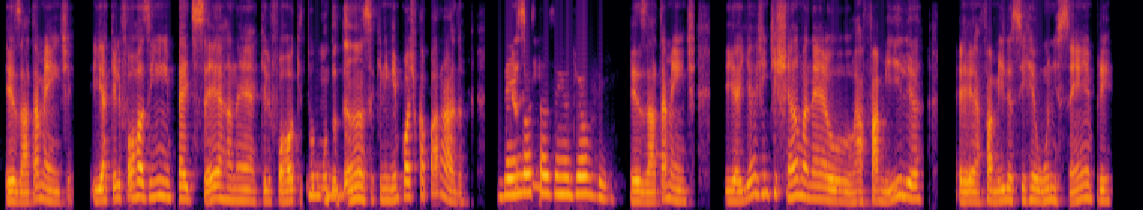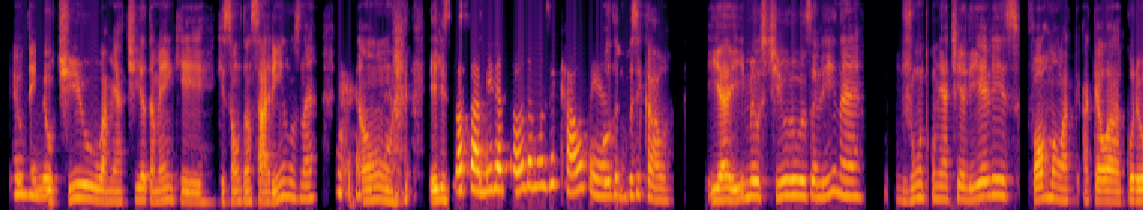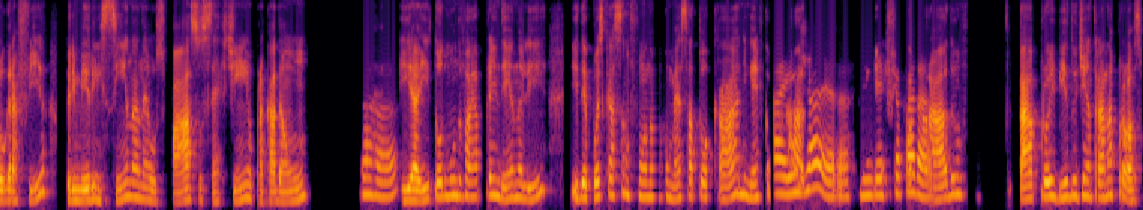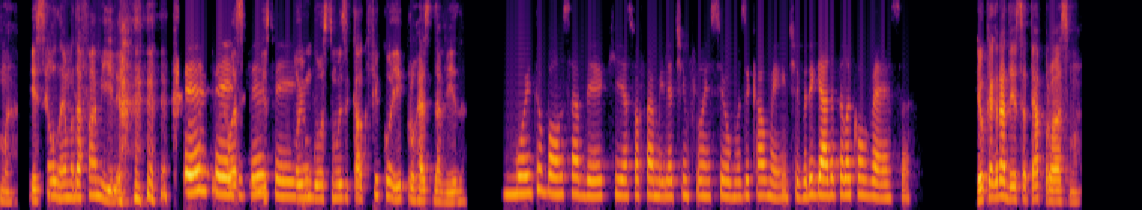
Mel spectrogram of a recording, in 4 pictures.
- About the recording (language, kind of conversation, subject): Portuguese, podcast, Como sua família influenciou seu gosto musical?
- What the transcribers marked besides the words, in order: laugh; tapping; other noise; chuckle; chuckle; laugh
